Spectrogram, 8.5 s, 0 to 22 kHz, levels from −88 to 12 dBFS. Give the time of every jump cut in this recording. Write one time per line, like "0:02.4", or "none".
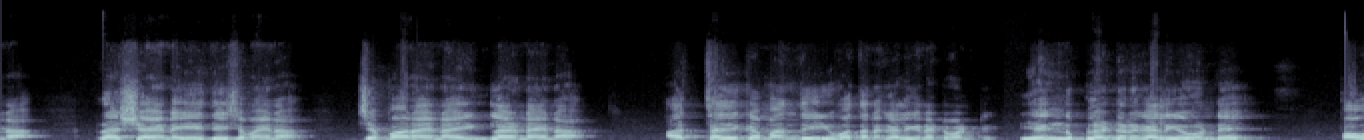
0:06.2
